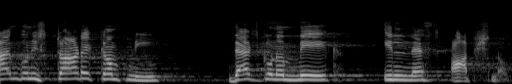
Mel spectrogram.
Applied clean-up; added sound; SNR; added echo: none; none; none; none.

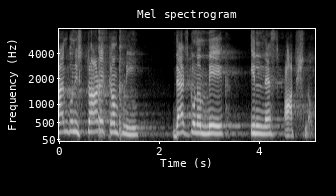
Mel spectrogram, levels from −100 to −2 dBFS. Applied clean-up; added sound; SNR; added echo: neural separator model SepFormer DNS4.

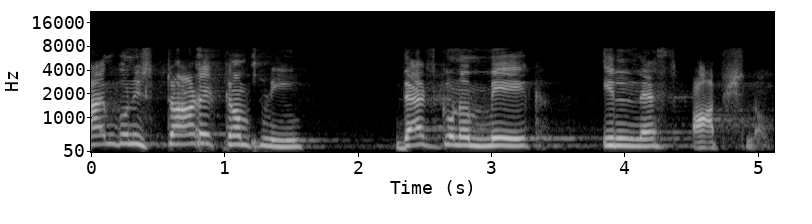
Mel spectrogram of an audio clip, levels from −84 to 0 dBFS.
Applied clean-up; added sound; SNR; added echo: neural mask model Resemble Enhance denoiser.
